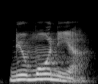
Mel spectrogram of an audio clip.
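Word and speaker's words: pneumonia: जाता है न्यूमोनिया न्यूमोनिया यहां पर पी जो है यह साइलेंट होगा इसको नहीं पढ़ा जाएगा न्यूमोनिया नेक्स्ट है जिल्द की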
